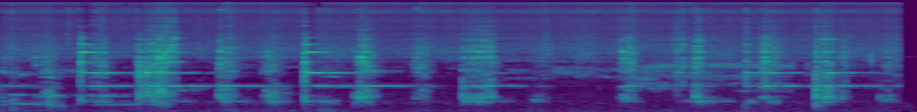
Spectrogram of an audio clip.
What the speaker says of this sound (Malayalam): ഇതിലേക്ക് ആവശ്യത്തിനുള്ള ഉപ്പും കൂടി ചേർത്ത് നന്നായിട്ട് ഇളക്കി കൊടുക്കാം.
